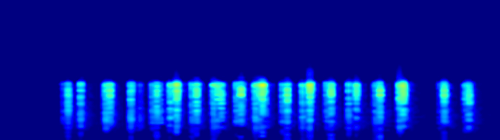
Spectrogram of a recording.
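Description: A katydid gives a dry, high-pitched series of ticking clicks in rapid, uneven bursts.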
